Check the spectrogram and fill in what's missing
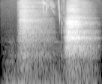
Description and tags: sad woman sighing
sigh, Espression, women, melancholy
